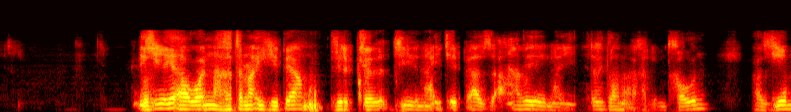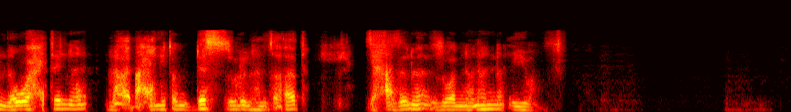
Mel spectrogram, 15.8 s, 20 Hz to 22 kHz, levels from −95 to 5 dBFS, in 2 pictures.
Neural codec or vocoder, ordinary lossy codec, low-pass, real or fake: codec, 24 kHz, 1.5 kbps, HILCodec; AAC, 32 kbps; 7.2 kHz; fake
